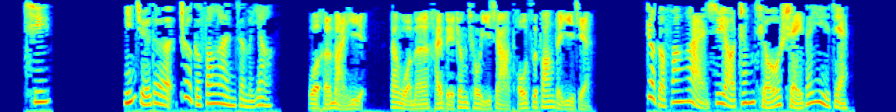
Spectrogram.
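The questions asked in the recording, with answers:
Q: 这个方案需要征求谁的意见?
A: 投资方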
